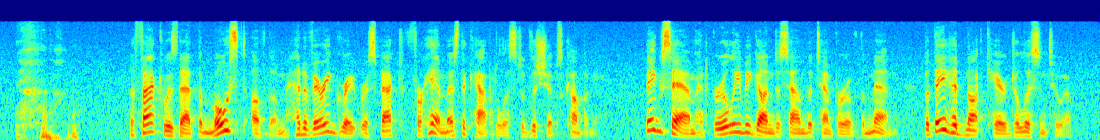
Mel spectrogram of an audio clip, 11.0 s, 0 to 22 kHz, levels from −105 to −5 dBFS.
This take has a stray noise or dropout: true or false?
true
